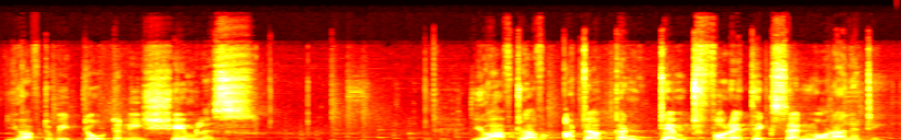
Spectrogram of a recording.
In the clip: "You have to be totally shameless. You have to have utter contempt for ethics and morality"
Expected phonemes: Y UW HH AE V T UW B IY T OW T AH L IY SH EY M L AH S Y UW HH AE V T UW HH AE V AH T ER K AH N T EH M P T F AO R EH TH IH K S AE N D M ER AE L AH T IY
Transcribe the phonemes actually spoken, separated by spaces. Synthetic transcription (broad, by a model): Y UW HH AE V T UW B IY T OW T AH L IY SH EY M L AH S Y UW HH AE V T UW HH AE V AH T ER K AH N T EH M P T F AO R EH T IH K S AE N D M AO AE L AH T IY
